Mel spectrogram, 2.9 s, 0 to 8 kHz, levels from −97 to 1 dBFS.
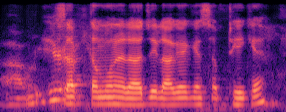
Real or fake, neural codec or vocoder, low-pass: fake; codec, 16 kHz, 4 kbps, X-Codec, HuBERT features, trained on LibriSpeech; 7.2 kHz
